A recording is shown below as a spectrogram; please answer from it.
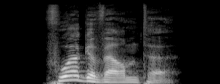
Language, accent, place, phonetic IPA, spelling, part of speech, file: German, Germany, Berlin, [ˈfoːɐ̯ɡəˌvɛʁmtə], vorgewärmte, adjective, De-vorgewärmte.ogg
- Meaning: inflection of vorgewärmt: 1. strong/mixed nominative/accusative feminine singular 2. strong nominative/accusative plural 3. weak nominative all-gender singular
